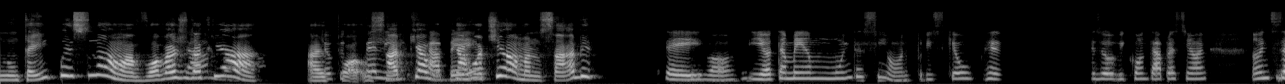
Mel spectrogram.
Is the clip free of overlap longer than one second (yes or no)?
no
